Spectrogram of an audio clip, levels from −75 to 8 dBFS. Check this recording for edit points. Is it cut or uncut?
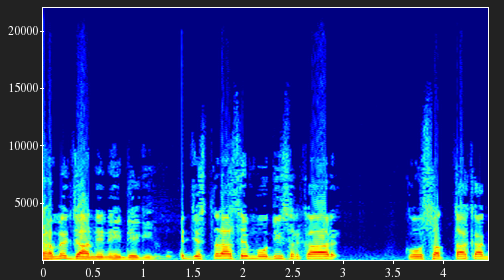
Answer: cut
